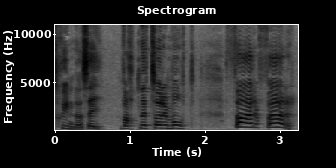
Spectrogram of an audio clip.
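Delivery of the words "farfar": high, loud cry for grandfather; calling out. A narrator's reading. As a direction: call out urgently for help. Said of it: "ropar han". (ropar på farfar)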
